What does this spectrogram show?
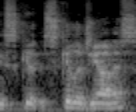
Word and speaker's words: Skiligianis: all the time is Jamie Skiligianis, is his surname. That's actually how you say it. I have learned that over the years.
